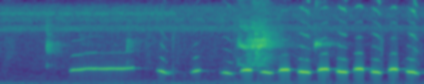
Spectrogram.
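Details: An untrained oriental magpie-robin in a training or lure recording gives one long, steady whistle, then a fast regular series of short falling whistled notes, about four per second, clear and loud.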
